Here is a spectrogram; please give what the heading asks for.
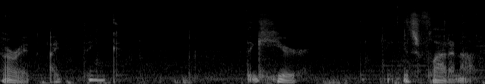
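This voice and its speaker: A man speaking softly and unhurriedly, often half-whispering, as he rambles through a live ASMR gaming stream. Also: fairly low pitch, sing-song, slow. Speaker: livestream host. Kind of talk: soft-spoken ASMR game livestream chat.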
